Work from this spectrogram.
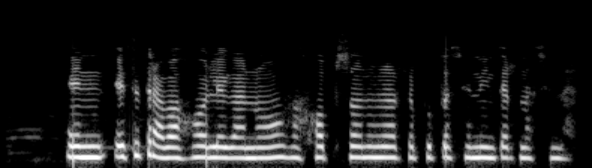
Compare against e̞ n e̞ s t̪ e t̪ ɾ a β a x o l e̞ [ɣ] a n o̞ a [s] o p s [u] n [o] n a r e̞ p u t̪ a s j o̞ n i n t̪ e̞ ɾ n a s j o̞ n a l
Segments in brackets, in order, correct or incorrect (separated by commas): correct, incorrect, incorrect, incorrect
